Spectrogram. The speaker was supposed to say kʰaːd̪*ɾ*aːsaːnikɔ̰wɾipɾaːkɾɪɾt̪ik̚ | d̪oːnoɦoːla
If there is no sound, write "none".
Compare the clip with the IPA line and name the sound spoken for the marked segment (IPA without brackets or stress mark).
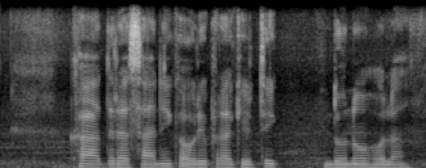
ɾ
